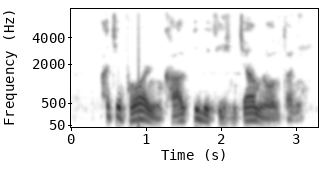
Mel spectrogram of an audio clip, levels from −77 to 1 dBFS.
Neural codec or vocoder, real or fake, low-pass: none; real; 7.2 kHz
